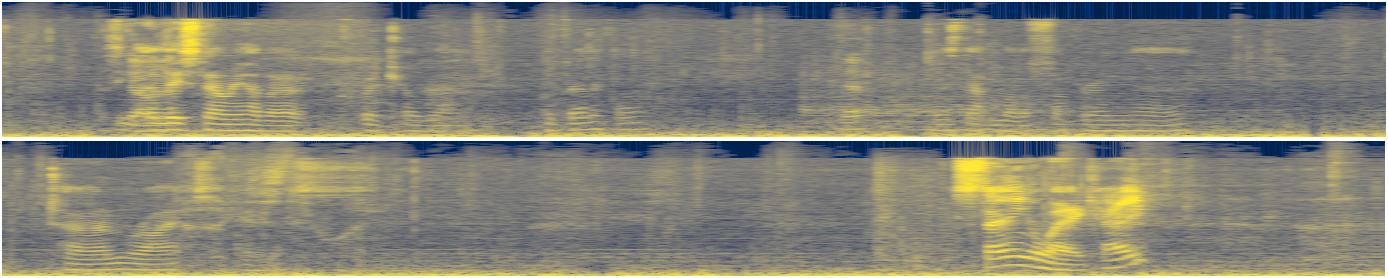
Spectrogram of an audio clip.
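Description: A young man talks and exclaims excitedly, close to a microphone.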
